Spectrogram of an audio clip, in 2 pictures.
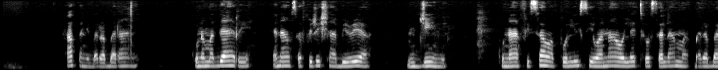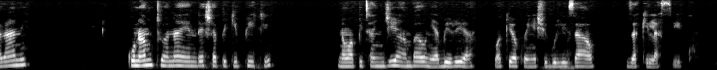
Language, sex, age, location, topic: Swahili, female, 25-35, Nairobi, government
